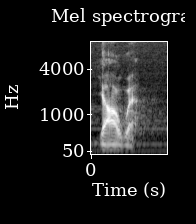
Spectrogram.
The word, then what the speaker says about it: Yahweh: It's pronounced Yahweh.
